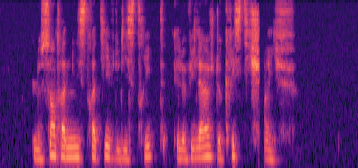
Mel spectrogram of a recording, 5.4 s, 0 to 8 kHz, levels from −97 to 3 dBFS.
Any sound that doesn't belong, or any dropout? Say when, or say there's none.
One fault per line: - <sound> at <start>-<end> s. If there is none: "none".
- dropout at 3.9-4.0 s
